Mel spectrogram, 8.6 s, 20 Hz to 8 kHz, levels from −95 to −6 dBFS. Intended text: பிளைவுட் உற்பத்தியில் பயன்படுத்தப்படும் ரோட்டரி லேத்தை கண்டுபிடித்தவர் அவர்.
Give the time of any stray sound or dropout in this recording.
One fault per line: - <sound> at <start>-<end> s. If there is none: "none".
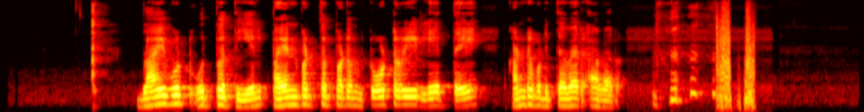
- laugh at 6.5-7.6 s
